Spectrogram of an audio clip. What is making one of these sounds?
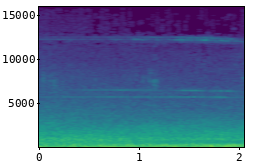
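A motor scooter rides past.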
